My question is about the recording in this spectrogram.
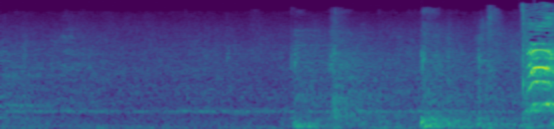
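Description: Feet of karate sparrers thudding and stepping on a gym floor: a couple of dull thuds about two and three seconds in, then lighter knocks as a kick is thrown near the end.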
